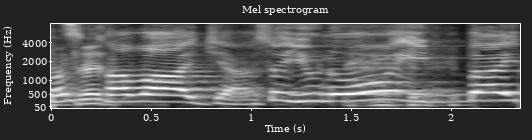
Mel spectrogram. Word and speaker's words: Khawaja: So there is a man called Kawaja Koja Usman Kawaja that's Kawaja. So you know it by the different pronunciations different names because if you when you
